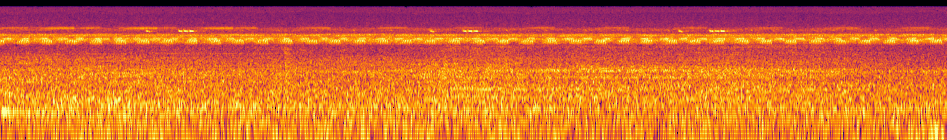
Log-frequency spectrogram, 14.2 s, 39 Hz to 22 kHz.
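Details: Autumn insects calling after dark in the woods of Tsukimi no Mori, Gifu Prefecture, Japan, from a hilltop 180 m over the Nobi Plain lights: continuous shrill pulsing trills, occasional higher chirps breaking through, and a soft distant low rumble.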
